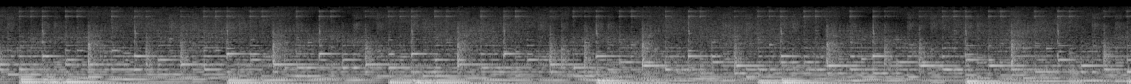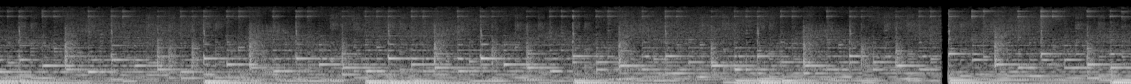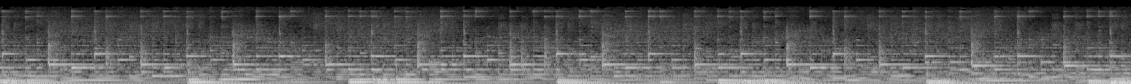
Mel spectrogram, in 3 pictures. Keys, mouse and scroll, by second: 0.7 click, 1.4-2.3 scroll down 1, 2.3 click, 2.4-2.7 scroll down 1, 3.3 click, 5.0 click, 6.7-7.5 scroll up 1, 7.5 click, 8.2 Return, 8.5 ctrl+s, 10.6-10.9 scroll up 1, 12.2 click, 13.3 scroll down 1, 13.7 scroll up 1, 13.8 scroll down 1, 14.4-16.6 scroll down 1, 17.3 scroll up 1, 17.5 scroll down 1, 17.6 scroll up 1, 17.9-18.2 scroll down 2, 18.3 scroll up 1, 18.3 scroll down 1, 19.2 scroll down 1, 19.7 scroll up 1, 20.8 scroll down 1.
